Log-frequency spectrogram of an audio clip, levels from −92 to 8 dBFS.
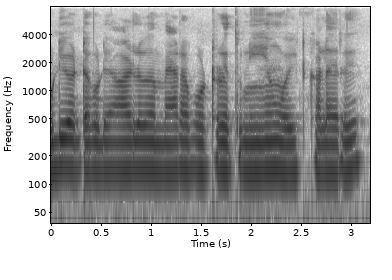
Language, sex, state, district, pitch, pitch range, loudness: Tamil, male, Tamil Nadu, Kanyakumari, 140 Hz, 135-140 Hz, -16 LUFS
